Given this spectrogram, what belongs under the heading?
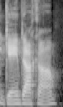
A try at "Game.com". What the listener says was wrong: Well, it's called game.com, but it was like the very first line in the Wikipedia article is this game.com, styled as game.com, but pronounced Gamecom, not game.com.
